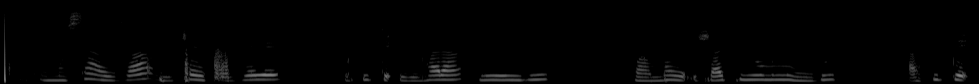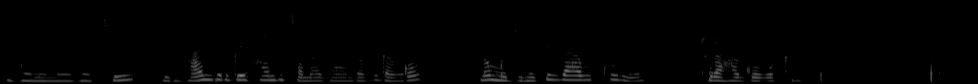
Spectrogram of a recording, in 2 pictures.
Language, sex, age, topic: Kinyarwanda, female, 18-24, finance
